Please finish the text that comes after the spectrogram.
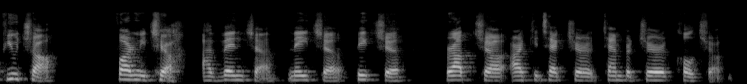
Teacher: if you want to sound British, you don't say the R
